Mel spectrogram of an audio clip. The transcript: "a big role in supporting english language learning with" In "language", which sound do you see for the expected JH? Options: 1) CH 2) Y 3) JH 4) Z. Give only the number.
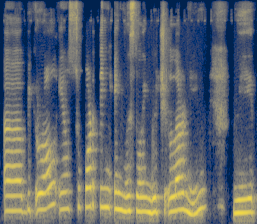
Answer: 1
